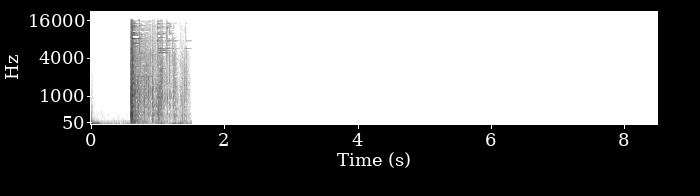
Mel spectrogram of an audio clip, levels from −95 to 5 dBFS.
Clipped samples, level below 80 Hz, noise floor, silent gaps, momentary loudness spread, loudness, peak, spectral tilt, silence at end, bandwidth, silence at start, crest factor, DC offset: under 0.1%; -60 dBFS; -54 dBFS; none; 16 LU; -25 LUFS; 0 dBFS; -1.5 dB/octave; 7.05 s; 16 kHz; 0 s; 36 dB; under 0.1%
